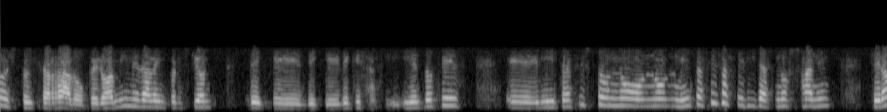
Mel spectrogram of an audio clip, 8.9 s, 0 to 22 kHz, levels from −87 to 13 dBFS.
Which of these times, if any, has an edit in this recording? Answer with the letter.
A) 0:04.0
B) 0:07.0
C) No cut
C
